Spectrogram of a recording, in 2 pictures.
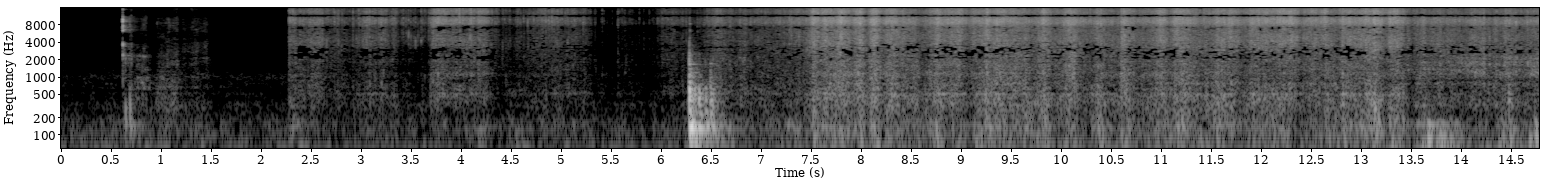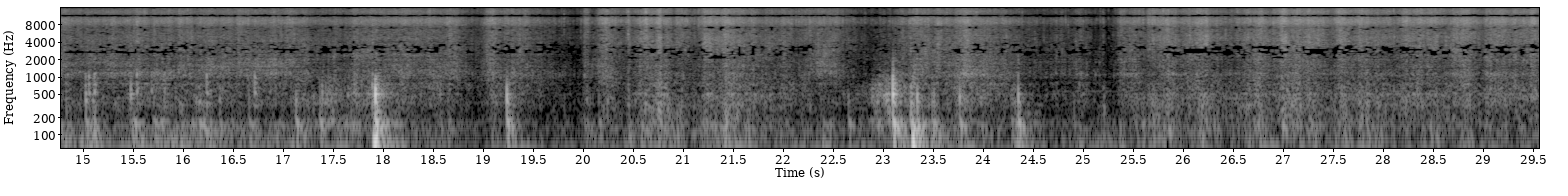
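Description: Food sizzling in a hot frying pan, a steady hiss that swells about seven seconds in, with a few sharp knocks of a cooking utensil against the pan.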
